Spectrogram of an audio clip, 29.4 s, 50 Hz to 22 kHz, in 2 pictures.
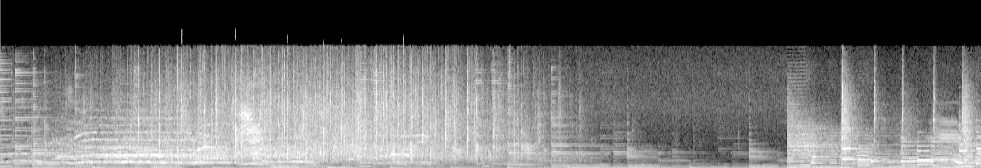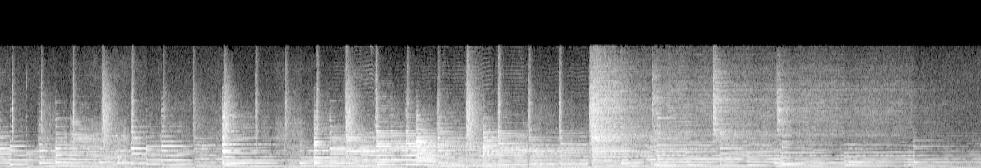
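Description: A live band plays steadily in a 2019 concert recording at the Cork Opera House, with cheering and whoops from the crowd swelling over the music early on before the instruments carry on strongly with a full, rhythmic sound.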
